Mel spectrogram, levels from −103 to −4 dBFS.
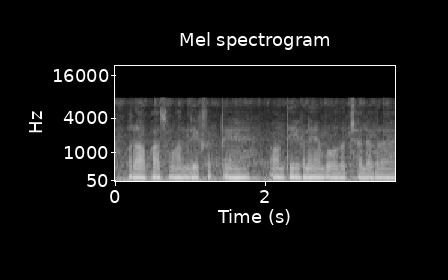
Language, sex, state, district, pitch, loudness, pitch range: Hindi, male, Maharashtra, Dhule, 120 Hz, -31 LUFS, 120-125 Hz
